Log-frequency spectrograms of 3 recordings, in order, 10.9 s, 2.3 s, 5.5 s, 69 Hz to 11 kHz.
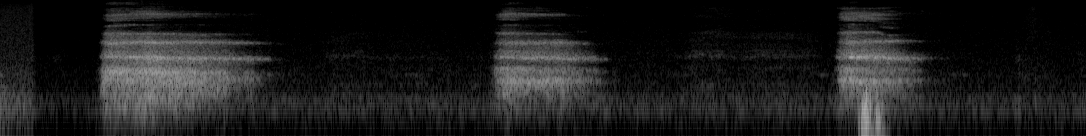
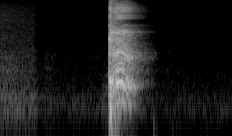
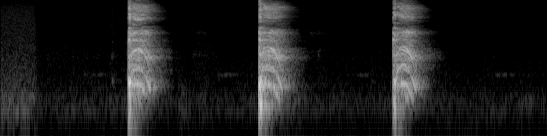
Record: {"exhalation_length": "10.9 s", "exhalation_amplitude": 2017, "exhalation_signal_mean_std_ratio": 0.45, "cough_length": "2.3 s", "cough_amplitude": 13553, "cough_signal_mean_std_ratio": 0.27, "three_cough_length": "5.5 s", "three_cough_amplitude": 21787, "three_cough_signal_mean_std_ratio": 0.27, "survey_phase": "beta (2021-08-13 to 2022-03-07)", "age": "45-64", "gender": "Male", "wearing_mask": "No", "symptom_cough_any": true, "symptom_runny_or_blocked_nose": true, "smoker_status": "Never smoked", "respiratory_condition_asthma": false, "respiratory_condition_other": false, "recruitment_source": "REACT", "submission_delay": "3 days", "covid_test_result": "Positive", "covid_test_method": "RT-qPCR", "covid_ct_value": 26.0, "covid_ct_gene": "E gene", "influenza_a_test_result": "Negative", "influenza_b_test_result": "Negative"}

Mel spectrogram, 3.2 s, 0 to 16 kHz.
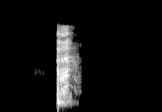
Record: {"cough_length": "3.2 s", "cough_amplitude": 29020, "cough_signal_mean_std_ratio": 0.23, "survey_phase": "alpha (2021-03-01 to 2021-08-12)", "age": "45-64", "gender": "Male", "wearing_mask": "No", "symptom_cough_any": true, "symptom_diarrhoea": true, "symptom_fatigue": true, "symptom_headache": true, "symptom_change_to_sense_of_smell_or_taste": true, "symptom_onset": "6 days", "smoker_status": "Never smoked", "respiratory_condition_asthma": false, "respiratory_condition_other": false, "recruitment_source": "Test and Trace", "submission_delay": "2 days", "covid_test_result": "Positive", "covid_test_method": "RT-qPCR", "covid_ct_value": 24.4, "covid_ct_gene": "S gene", "covid_ct_mean": 24.5, "covid_viral_load": "9000 copies/ml", "covid_viral_load_category": "Minimal viral load (< 10K copies/ml)"}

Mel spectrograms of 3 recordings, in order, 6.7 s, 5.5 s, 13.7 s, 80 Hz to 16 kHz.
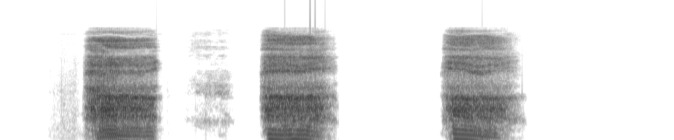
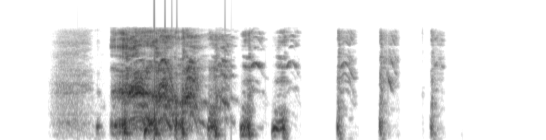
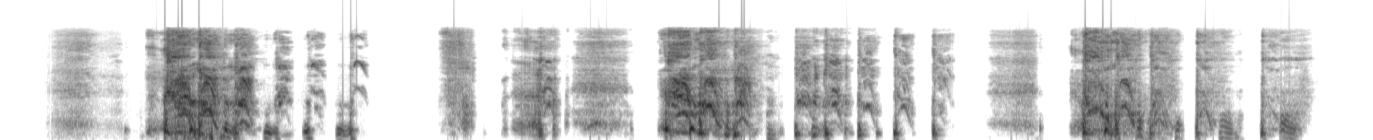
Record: {"exhalation_length": "6.7 s", "exhalation_amplitude": 25688, "exhalation_signal_mean_std_ratio": 0.45, "cough_length": "5.5 s", "cough_amplitude": 28157, "cough_signal_mean_std_ratio": 0.43, "three_cough_length": "13.7 s", "three_cough_amplitude": 30356, "three_cough_signal_mean_std_ratio": 0.44, "survey_phase": "beta (2021-08-13 to 2022-03-07)", "age": "18-44", "gender": "Male", "wearing_mask": "No", "symptom_cough_any": true, "symptom_new_continuous_cough": true, "symptom_runny_or_blocked_nose": true, "symptom_shortness_of_breath": true, "symptom_sore_throat": true, "symptom_abdominal_pain": true, "symptom_diarrhoea": true, "symptom_fatigue": true, "symptom_fever_high_temperature": true, "symptom_headache": true, "symptom_change_to_sense_of_smell_or_taste": true, "symptom_other": true, "symptom_onset": "3 days", "smoker_status": "Never smoked", "respiratory_condition_asthma": false, "respiratory_condition_other": false, "recruitment_source": "Test and Trace", "submission_delay": "2 days", "covid_test_result": "Positive", "covid_test_method": "RT-qPCR"}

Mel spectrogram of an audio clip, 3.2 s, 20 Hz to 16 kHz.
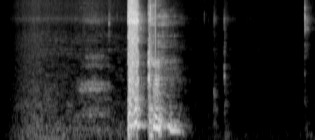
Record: {"cough_length": "3.2 s", "cough_amplitude": 32768, "cough_signal_mean_std_ratio": 0.3, "survey_phase": "beta (2021-08-13 to 2022-03-07)", "age": "45-64", "gender": "Female", "wearing_mask": "No", "symptom_none": true, "smoker_status": "Ex-smoker", "respiratory_condition_asthma": false, "respiratory_condition_other": false, "recruitment_source": "REACT", "submission_delay": "0 days", "covid_test_result": "Negative", "covid_test_method": "RT-qPCR"}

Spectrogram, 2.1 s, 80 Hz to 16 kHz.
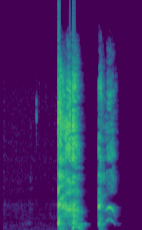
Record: {"cough_length": "2.1 s", "cough_amplitude": 32767, "cough_signal_mean_std_ratio": 0.38, "survey_phase": "beta (2021-08-13 to 2022-03-07)", "age": "18-44", "gender": "Female", "wearing_mask": "No", "symptom_cough_any": true, "symptom_sore_throat": true, "symptom_onset": "5 days", "smoker_status": "Never smoked", "respiratory_condition_asthma": false, "respiratory_condition_other": false, "recruitment_source": "Test and Trace", "submission_delay": "2 days", "covid_test_result": "Negative", "covid_test_method": "RT-qPCR"}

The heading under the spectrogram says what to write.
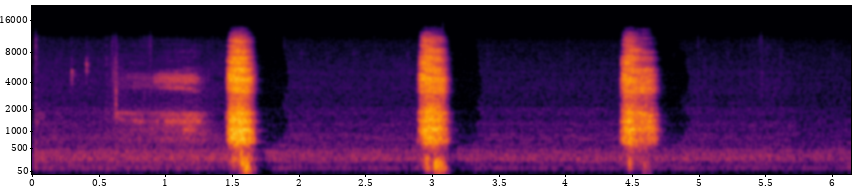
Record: {"exhalation_length": "6.1 s", "exhalation_amplitude": 22487, "exhalation_signal_mean_std_ratio": 0.25, "survey_phase": "beta (2021-08-13 to 2022-03-07)", "age": "65+", "gender": "Female", "wearing_mask": "No", "symptom_none": true, "smoker_status": "Ex-smoker", "respiratory_condition_asthma": true, "respiratory_condition_other": false, "recruitment_source": "REACT", "submission_delay": "2 days", "covid_test_result": "Negative", "covid_test_method": "RT-qPCR"}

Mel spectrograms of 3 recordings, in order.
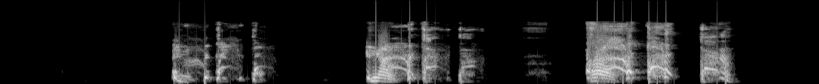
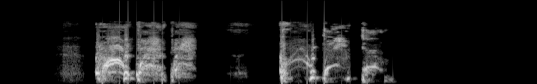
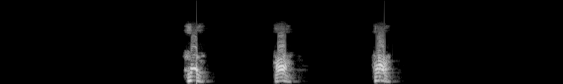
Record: {"three_cough_length": "8.2 s", "three_cough_amplitude": 32768, "three_cough_signal_mean_std_ratio": 0.43, "cough_length": "5.4 s", "cough_amplitude": 28021, "cough_signal_mean_std_ratio": 0.42, "exhalation_length": "5.6 s", "exhalation_amplitude": 29244, "exhalation_signal_mean_std_ratio": 0.23, "survey_phase": "beta (2021-08-13 to 2022-03-07)", "age": "45-64", "gender": "Male", "wearing_mask": "No", "symptom_none": true, "smoker_status": "Ex-smoker", "respiratory_condition_asthma": false, "respiratory_condition_other": false, "recruitment_source": "REACT", "submission_delay": "1 day", "covid_test_result": "Negative", "covid_test_method": "RT-qPCR"}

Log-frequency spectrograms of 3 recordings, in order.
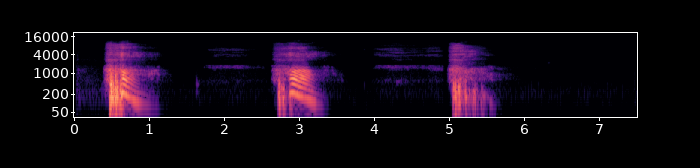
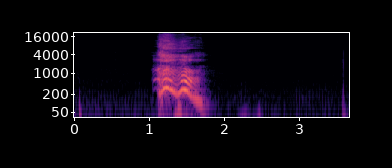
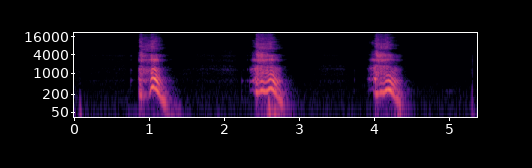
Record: {"exhalation_length": "7.5 s", "exhalation_amplitude": 32300, "exhalation_signal_mean_std_ratio": 0.24, "cough_length": "3.7 s", "cough_amplitude": 8456, "cough_signal_mean_std_ratio": 0.3, "three_cough_length": "5.4 s", "three_cough_amplitude": 10500, "three_cough_signal_mean_std_ratio": 0.33, "survey_phase": "alpha (2021-03-01 to 2021-08-12)", "age": "65+", "gender": "Male", "wearing_mask": "No", "symptom_none": true, "smoker_status": "Ex-smoker", "respiratory_condition_asthma": false, "respiratory_condition_other": false, "recruitment_source": "REACT", "submission_delay": "1 day", "covid_test_result": "Negative", "covid_test_method": "RT-qPCR"}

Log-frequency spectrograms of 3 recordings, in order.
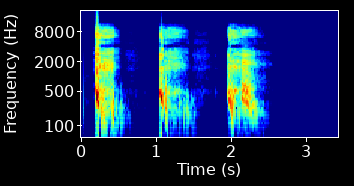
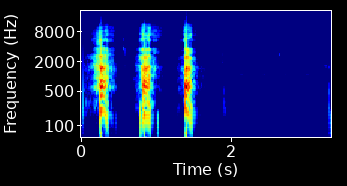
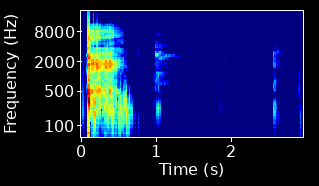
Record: {"three_cough_length": "3.4 s", "three_cough_amplitude": 32768, "three_cough_signal_mean_std_ratio": 0.3, "exhalation_length": "3.3 s", "exhalation_amplitude": 32768, "exhalation_signal_mean_std_ratio": 0.24, "cough_length": "3.0 s", "cough_amplitude": 32768, "cough_signal_mean_std_ratio": 0.25, "survey_phase": "beta (2021-08-13 to 2022-03-07)", "age": "45-64", "gender": "Male", "wearing_mask": "No", "symptom_cough_any": true, "symptom_onset": "12 days", "smoker_status": "Ex-smoker", "respiratory_condition_asthma": true, "respiratory_condition_other": true, "recruitment_source": "REACT", "submission_delay": "3 days", "covid_test_result": "Negative", "covid_test_method": "RT-qPCR", "influenza_a_test_result": "Negative", "influenza_b_test_result": "Negative"}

